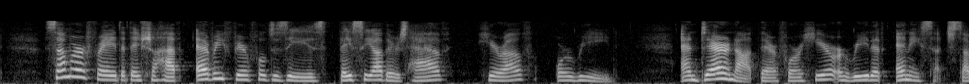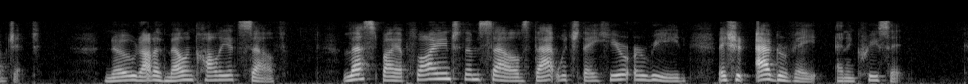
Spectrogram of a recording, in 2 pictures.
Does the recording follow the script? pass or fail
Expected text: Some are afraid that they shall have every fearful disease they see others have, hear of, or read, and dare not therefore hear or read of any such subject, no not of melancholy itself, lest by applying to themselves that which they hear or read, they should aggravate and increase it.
pass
